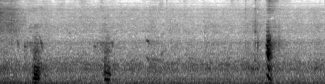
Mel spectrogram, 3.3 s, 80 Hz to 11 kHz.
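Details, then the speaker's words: Three faint, short coughs from an 11-day-old Cane Corso puppy with congestion from canine infectious respiratory disease complex (CIRDC), on day six or seven of erythromycin antibiotics. "that's him they are all that's a little cough that they have"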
